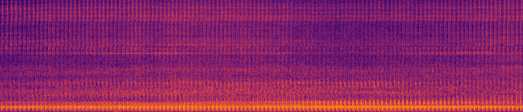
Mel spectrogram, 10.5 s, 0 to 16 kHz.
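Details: 2001 Yamaha Warrior 350 single-cylinder quad running with a loud, steady top-end knock about four a second; owner first suspected timing chain, found excessive valve clearance causing valve tick.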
